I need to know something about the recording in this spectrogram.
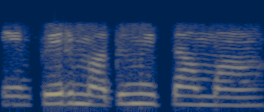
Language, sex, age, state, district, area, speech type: Tamil, female, 18-30, Tamil Nadu, Cuddalore, urban, conversation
